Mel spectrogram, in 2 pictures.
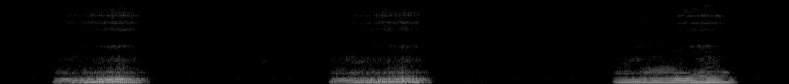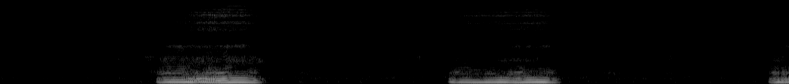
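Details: Person snoring during sleep, in a clip about therapy for sleep apnea: loud, regular snores, about 20 per minute, in a quiet room.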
